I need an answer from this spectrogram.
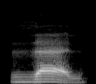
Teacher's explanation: It's a Z sound with a lisp. So you're going to put it between your teeth. Zal. Just like the tha we said we put it between our teeth, same thing with this.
